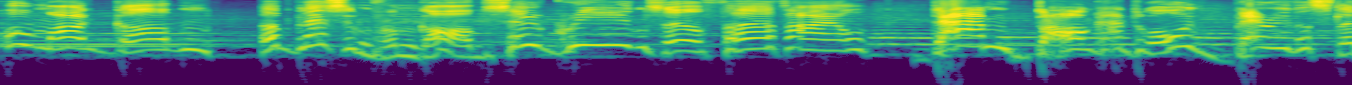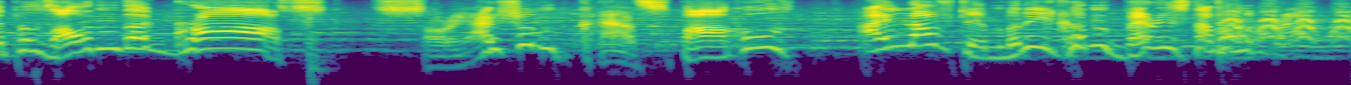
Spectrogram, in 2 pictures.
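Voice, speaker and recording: Using a put-on character voice, a woman speaks at a high pitch with very wide pitch swings over clear background noise. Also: moderate pace. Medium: video game. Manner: rambling, chatty.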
